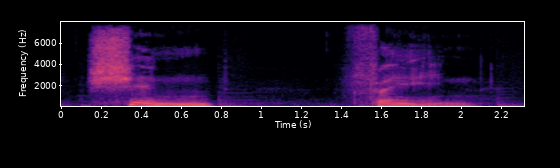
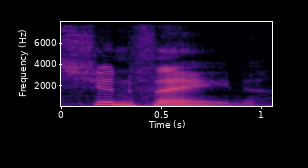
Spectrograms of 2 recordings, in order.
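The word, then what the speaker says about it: Sinn Féin: northern ireland we are looking at how to pronounce shin fein infection in vain shin in vain rb was very close shin fein well shin feins michelle o'neal will be the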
